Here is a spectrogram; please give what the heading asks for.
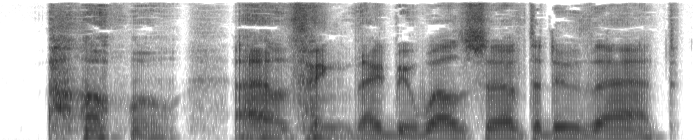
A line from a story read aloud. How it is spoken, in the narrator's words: chuckled Anguin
